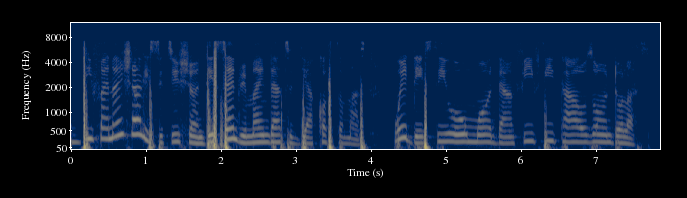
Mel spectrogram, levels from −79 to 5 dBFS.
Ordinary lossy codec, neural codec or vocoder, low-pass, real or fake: none; none; 7.2 kHz; real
